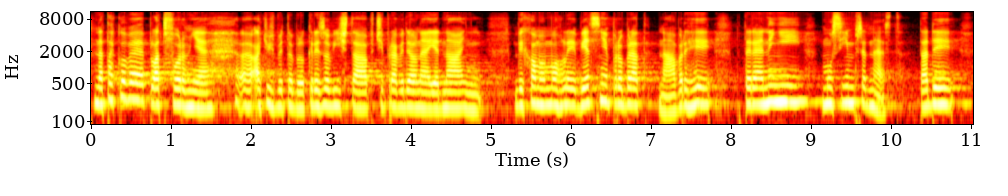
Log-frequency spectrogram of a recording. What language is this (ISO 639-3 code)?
ces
